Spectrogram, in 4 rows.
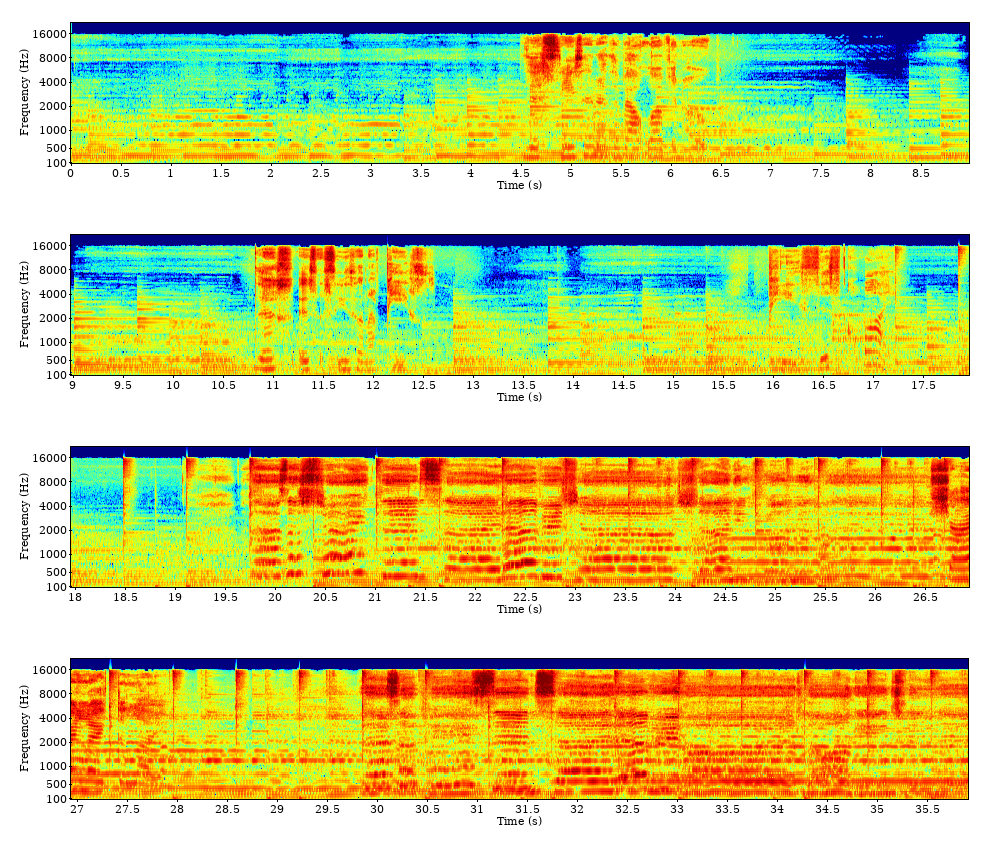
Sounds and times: Music: 0.0 - 35.9
Speech: 4.5 - 6.5, 10.8 - 12.6, 15.9 - 17.3, 26.6 - 27.9.

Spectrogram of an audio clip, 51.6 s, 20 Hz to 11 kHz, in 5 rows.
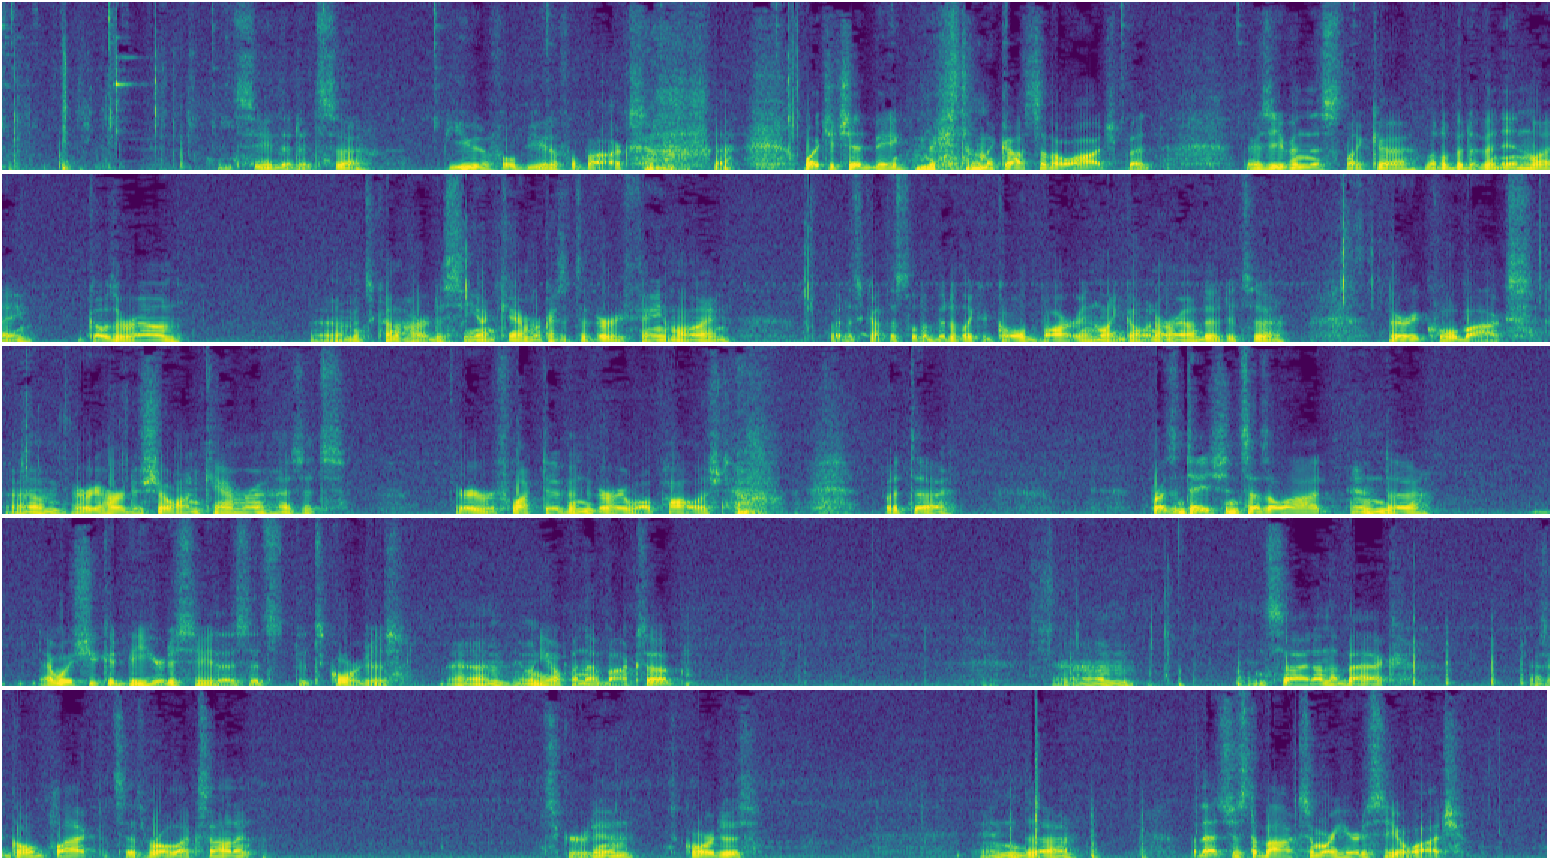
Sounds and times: Inside, small room: 0.0 - 51.5
Speech: 1.4 - 4.5, 5.3 - 11.6, 12.4 - 15.2, 15.8 - 19.0, 19.6 - 23.0, 23.6 - 25.8, 26.5 - 27.1, 28.3 - 35.6, 37.9 - 38.6, 39.2 - 40.5, 41.1 - 43.1, 44.9 - 46.4, 47.8 - 48.6, 49.2 - 51.1.

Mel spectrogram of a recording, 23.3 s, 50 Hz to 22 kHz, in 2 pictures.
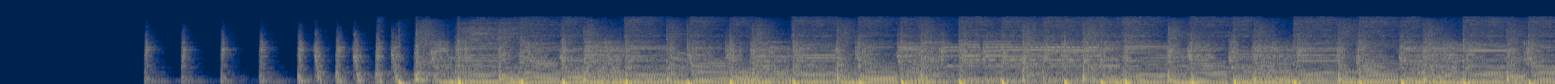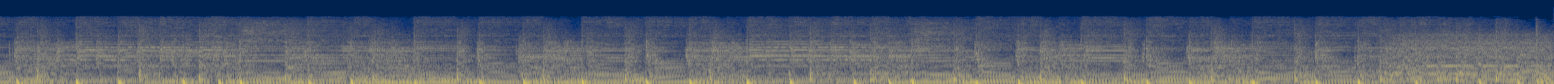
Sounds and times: Music: 1.1 - 23.3.

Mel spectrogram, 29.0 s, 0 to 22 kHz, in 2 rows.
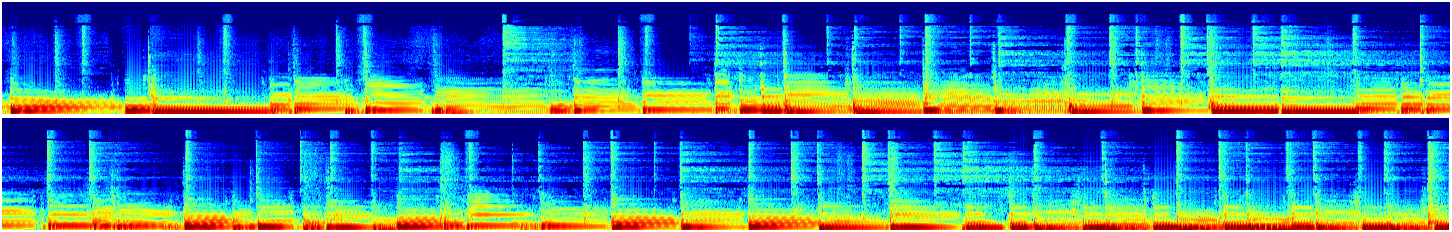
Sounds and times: Blues: 0.0 - 28.9
Strum: 0.0 - 28.9.

